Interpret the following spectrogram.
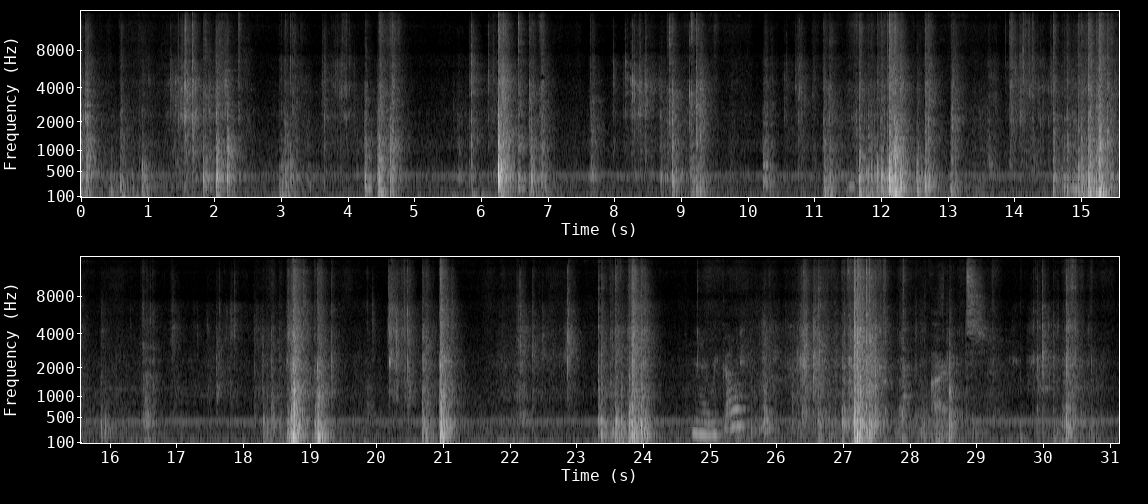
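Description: Plastic packaging crinkling and small plastic pieces clicking and knocking on a tabletop as a small kit package is opened and sorted through, in short irregular bursts over a faint steady hum.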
